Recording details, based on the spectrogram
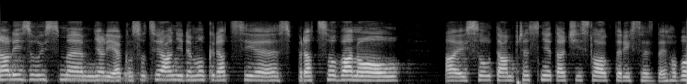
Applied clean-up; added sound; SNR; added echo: neural mask model RNNoise.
